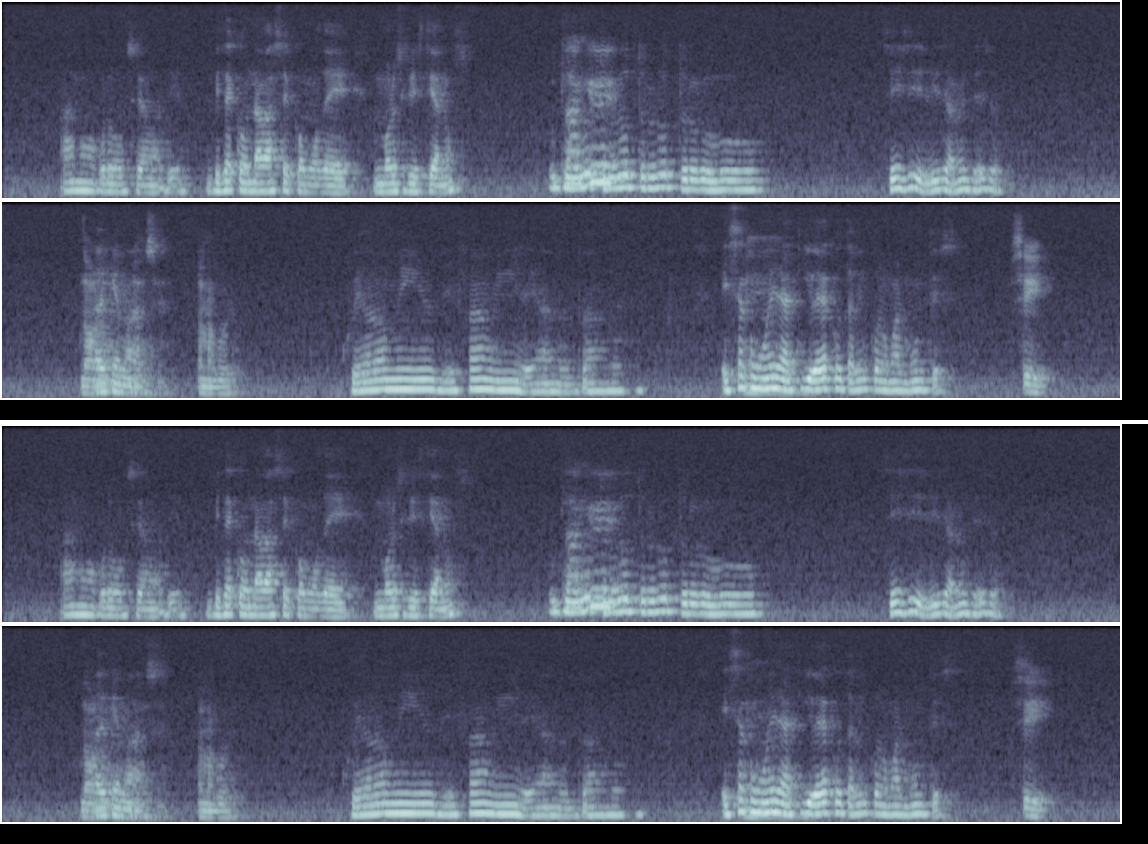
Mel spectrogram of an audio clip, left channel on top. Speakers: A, on the left (about 20°); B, on the left (about 60°).
A: Ah, no me acuerdo cómo se llama, tío. Empieza con una base como de moros y cristianos. Tu, tururú,
B: ¿Da qué?
A: tururú, tururú, tururú. Sí, sí, literalmente eso.
B: No,
A: A
B: no,
A: ver qué
B: no
A: más.
B: sé, no me acuerdo.
A: Cuida los míos y familia. mi padre. Esa
B: Eh,
A: como era, tío. Era con- también con Omar Montes.
B: sí.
